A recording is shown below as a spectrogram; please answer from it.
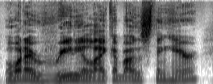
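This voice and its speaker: A man presenting a software tutorial on music production in a casual, enthusiastic and emphatic way. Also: mid-range voice, a little fast.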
